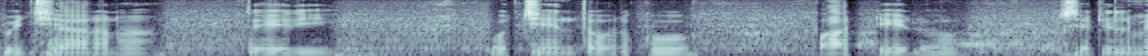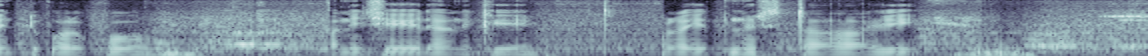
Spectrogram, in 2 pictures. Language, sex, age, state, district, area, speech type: Telugu, male, 18-30, Andhra Pradesh, N T Rama Rao, urban, read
